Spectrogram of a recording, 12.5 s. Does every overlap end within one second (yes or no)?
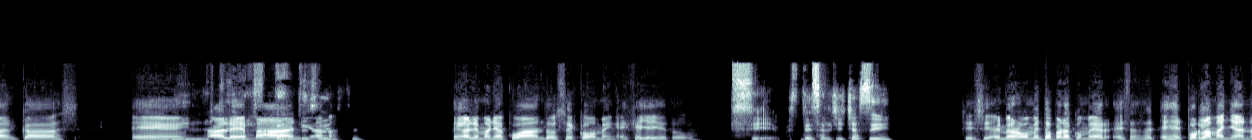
no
